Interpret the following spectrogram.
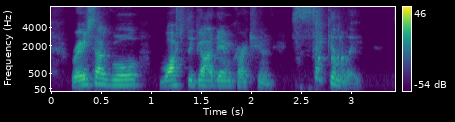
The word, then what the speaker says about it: Ra's al Ghul: I hated the whole Ra's al Ghul. No, it's Raish. Ra's al Ghul.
